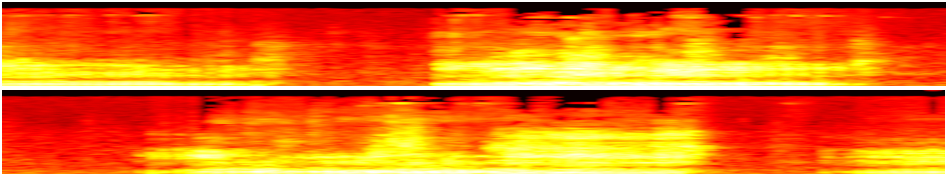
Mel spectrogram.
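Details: A Staffordshire Bull Terrier, one of a pack of three, gives deep, rumbling growls in long bursts with short pauses between during early-morning rope play.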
